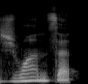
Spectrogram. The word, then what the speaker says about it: Zhuangzi: And like Lao Tzu, Zhuangzi, it's actually pronounced Lao Tzu and Zhuangzi. They added that little Z-I.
